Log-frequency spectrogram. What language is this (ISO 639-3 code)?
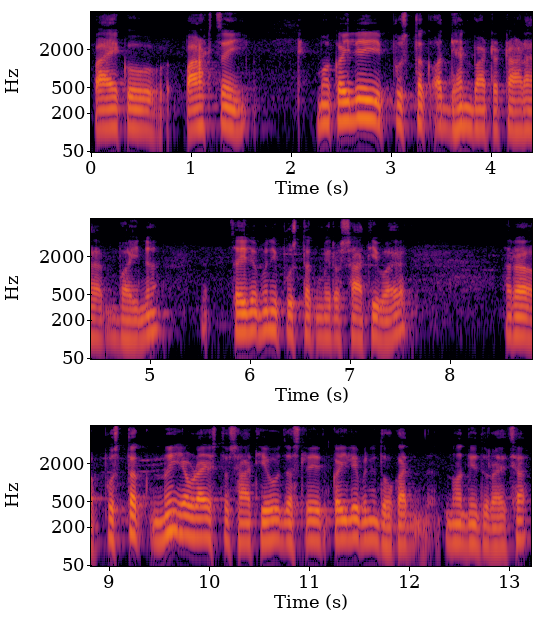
nep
